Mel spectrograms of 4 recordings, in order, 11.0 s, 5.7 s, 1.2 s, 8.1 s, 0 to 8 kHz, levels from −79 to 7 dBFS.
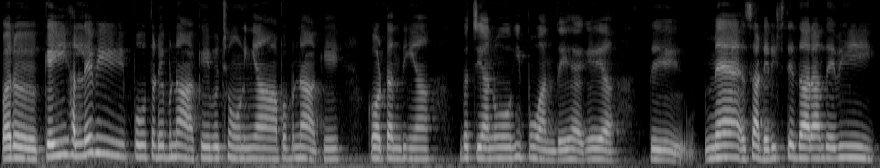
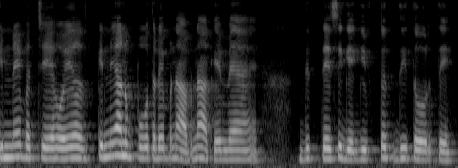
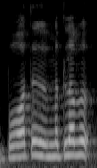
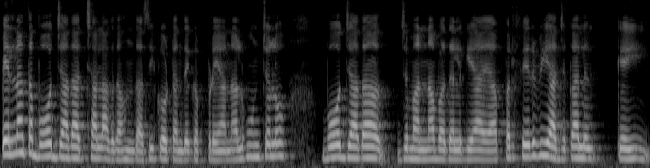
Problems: constant background noise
